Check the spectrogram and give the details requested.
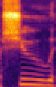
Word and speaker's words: Hsu: leaning towards the uh shoe CCB eight coaxial speakers that is pronounced shoe right yeah it is yeah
